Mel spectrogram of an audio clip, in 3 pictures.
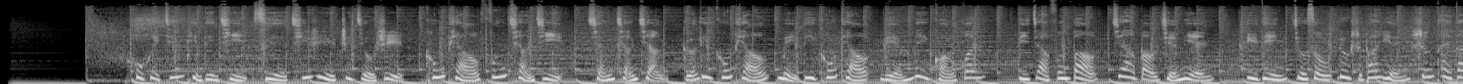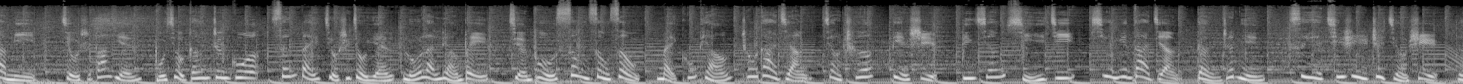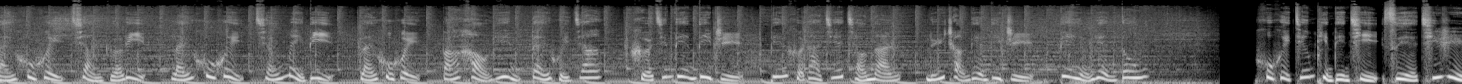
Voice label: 女 促销叫卖

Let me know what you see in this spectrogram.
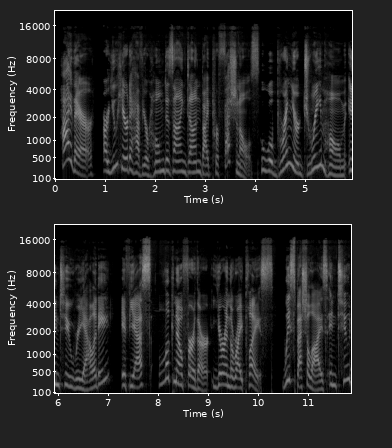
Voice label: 广告 轻快

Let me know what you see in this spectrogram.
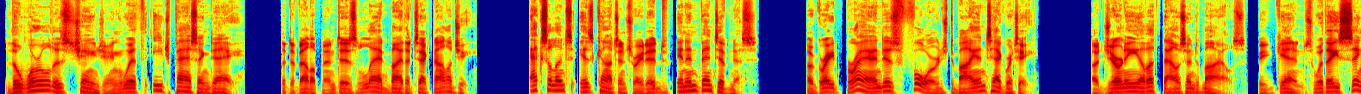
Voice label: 英文 宣传; 英文粤盛国际鞋材有限公司宣传

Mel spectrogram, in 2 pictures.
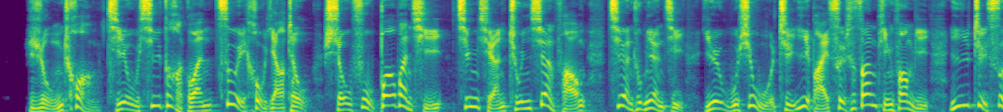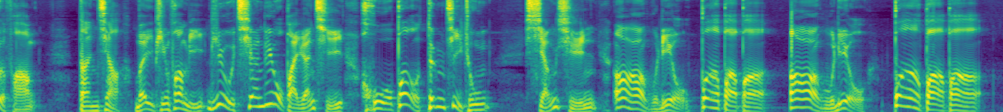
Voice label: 男 广告促销 楼盘广告; 融创

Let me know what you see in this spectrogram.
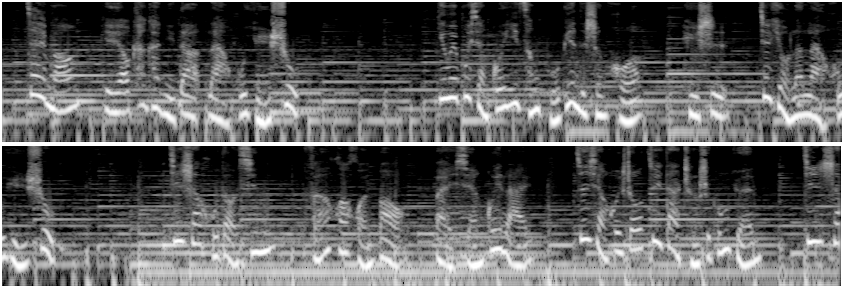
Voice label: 女 MG; 揽湖

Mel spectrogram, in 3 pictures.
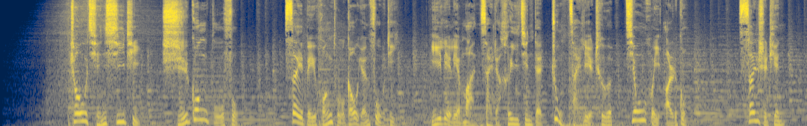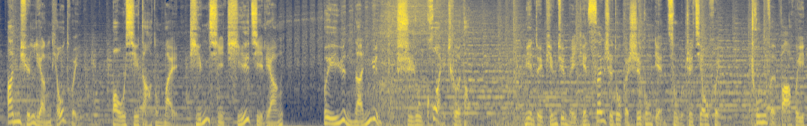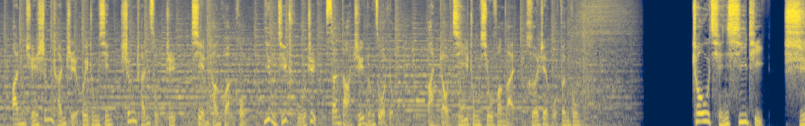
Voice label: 男 工程解说 专题片; 集中修专题片; 奋进

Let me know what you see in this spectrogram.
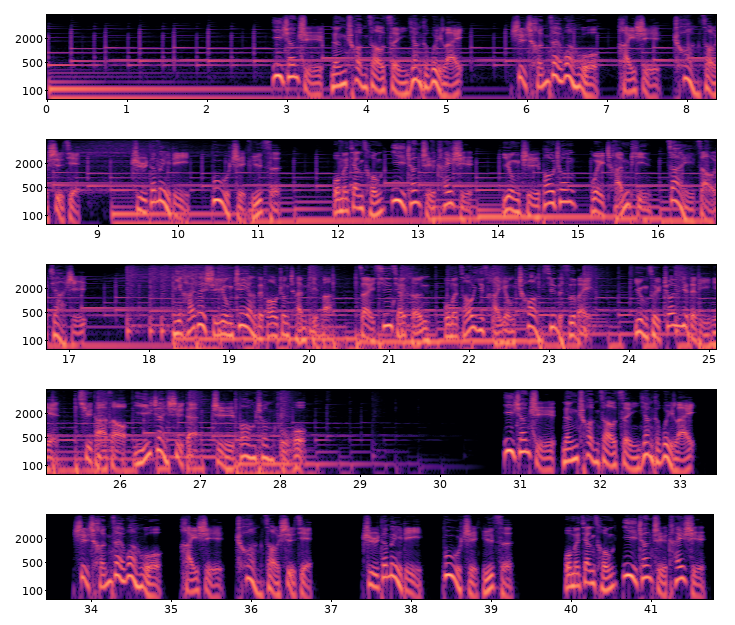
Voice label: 男 中文 年轻现代; 新祥恒

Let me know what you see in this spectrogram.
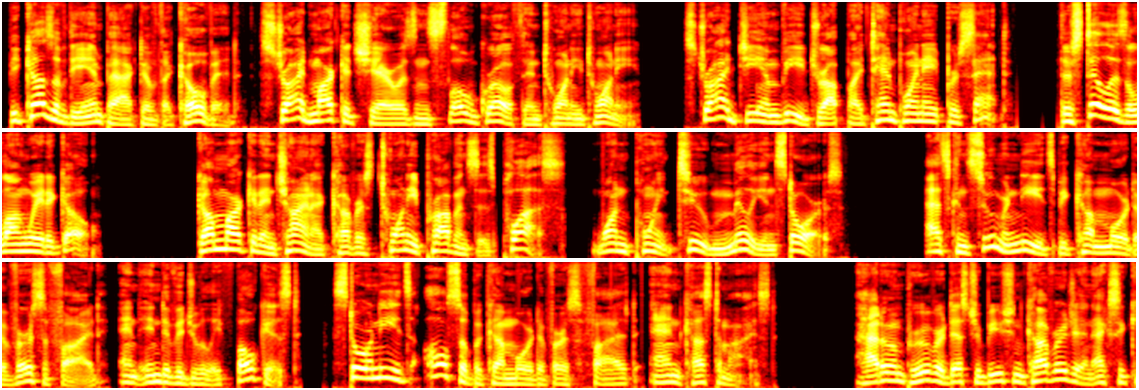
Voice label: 金融市场分析 嘶哑

